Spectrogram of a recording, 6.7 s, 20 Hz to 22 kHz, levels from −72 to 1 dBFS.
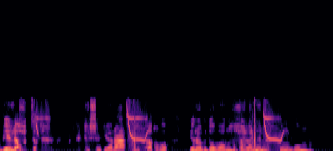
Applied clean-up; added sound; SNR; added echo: neural diffusion model UNIVERSE++.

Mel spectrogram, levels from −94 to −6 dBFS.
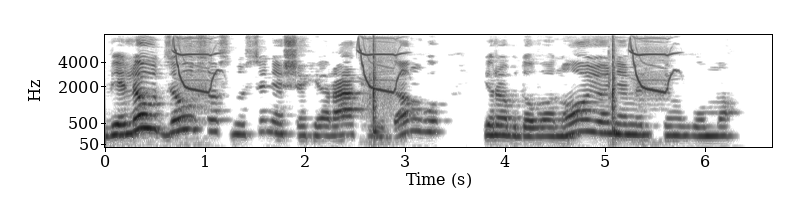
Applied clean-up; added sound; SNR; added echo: classical method Wiener filter.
